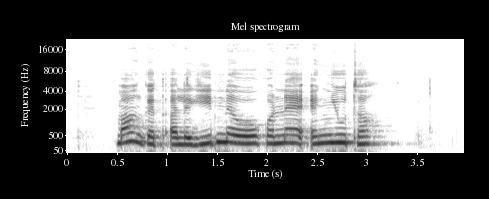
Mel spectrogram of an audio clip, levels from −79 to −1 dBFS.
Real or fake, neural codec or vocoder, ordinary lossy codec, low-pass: real; none; none; 19.8 kHz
